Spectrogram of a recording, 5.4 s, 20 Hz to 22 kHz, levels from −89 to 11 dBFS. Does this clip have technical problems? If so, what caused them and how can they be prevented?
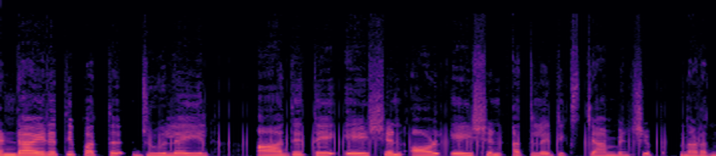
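Yes. A train of clicks runs from 1.12 s to 5.29 s: some seventy sharp pulses at an average of about 15.1 per second, spaced irregularly, peaking around 5 dB above the speech and audible in the pauses too. The likely cause is interference from nearby equipment or a faulty connection or power supply. On a waveform they show as narrow spikes; a spectrogram shows thin vertical broadband lines scattered unevenly across that stretch. Prevent it by moving the recording chain away from interfering gear and using a stable, properly powered interface.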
